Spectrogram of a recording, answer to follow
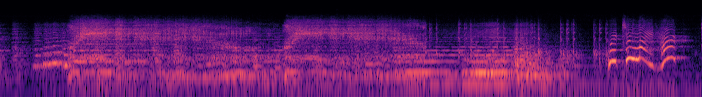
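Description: Cartoon soundtrack: dramatic music with two loud, dense swells of sound, the second fading into ringing tones about six seconds in, and sliding brass notes near the end.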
